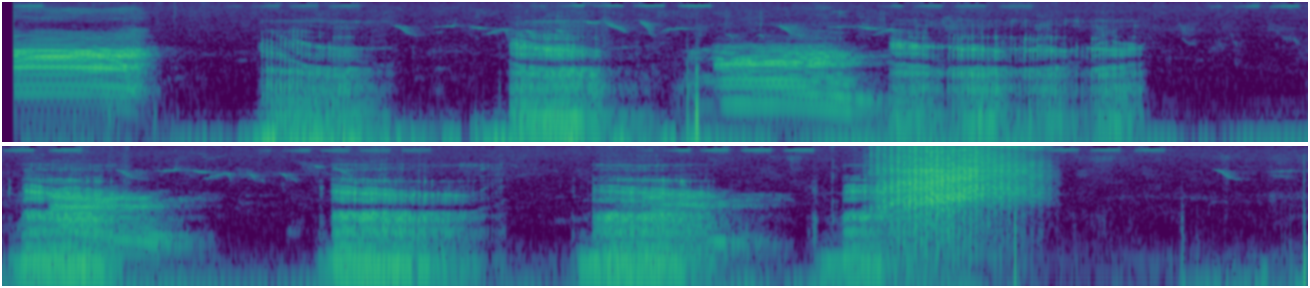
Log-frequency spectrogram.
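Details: Indian Gir cattle at milking time, a run of short, hoarse harmonic moos, about eight overlapping calls spread over twenty seconds, ending in a loud rushing noise burst.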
